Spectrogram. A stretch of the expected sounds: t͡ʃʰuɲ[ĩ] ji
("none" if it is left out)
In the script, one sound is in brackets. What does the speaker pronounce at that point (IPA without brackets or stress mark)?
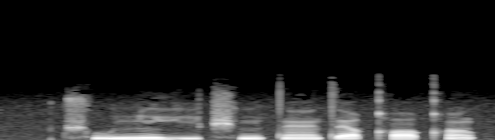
ĩ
